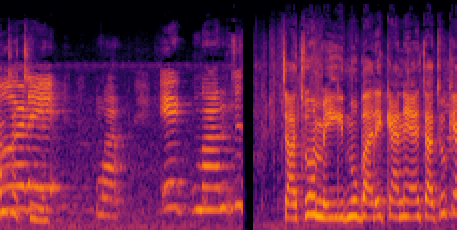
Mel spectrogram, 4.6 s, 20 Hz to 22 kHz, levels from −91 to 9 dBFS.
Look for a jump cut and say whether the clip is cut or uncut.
cut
